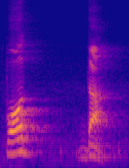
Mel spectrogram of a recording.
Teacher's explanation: যে বর্ণের সাথে ম যুক্ত আছে সেই বর্ণটার দ্বিত্ব উচ্চারণ হচ্ছে দুইবার, পদ্মা, দুইটাই দ, বাট মটা কিন্তু উচ্চারণ হচ্ছে না, ময়ের উচ্চারণ বিলুপ্ত হয়েছে।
